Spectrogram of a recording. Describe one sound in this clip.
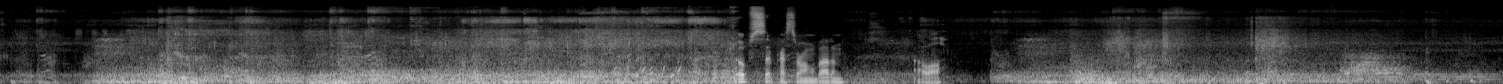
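Magic spells burst with hissing whooshes.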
